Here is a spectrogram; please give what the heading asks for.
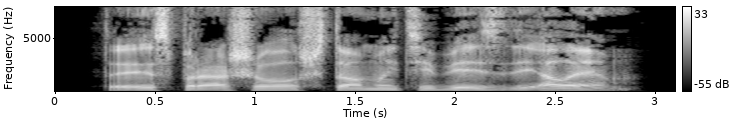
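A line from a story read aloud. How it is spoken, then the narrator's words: Muffled rumble. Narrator (Russian): глухо пророкотал Толик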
